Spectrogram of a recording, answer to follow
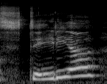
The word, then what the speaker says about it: Stadia: week we have a I'm referring to it as Google Stadio because that's how I think it should be pronounced but Sam you said stadia yeah well I mean the the people who've worked for Google who are making the announcements they said stadia but it's possible that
